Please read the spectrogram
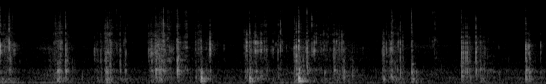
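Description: Snow crab legs being cracked and picked apart by hand over an aluminium foil pan: irregular sharp cracks and crinkles, with the sharpest snaps just after the start and about three seconds in.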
